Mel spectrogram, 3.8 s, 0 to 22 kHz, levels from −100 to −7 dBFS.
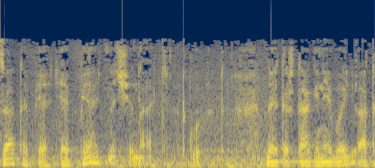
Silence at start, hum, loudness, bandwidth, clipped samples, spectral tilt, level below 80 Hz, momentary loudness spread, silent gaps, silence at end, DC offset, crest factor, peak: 0 s; none; -15 LUFS; 8.8 kHz; under 0.1%; -5.5 dB/octave; -24 dBFS; 8 LU; none; 0 s; under 0.1%; 14 dB; 0 dBFS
